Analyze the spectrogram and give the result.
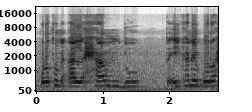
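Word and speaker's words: الحمد: যেমন হচ্ছে ছোট হাদি আমরা যদি পড়ি তাহলে সেখানে হচ্ছে আলহামদু মানে হচ্ছে সমস্ত নিকৃষ্ট।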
